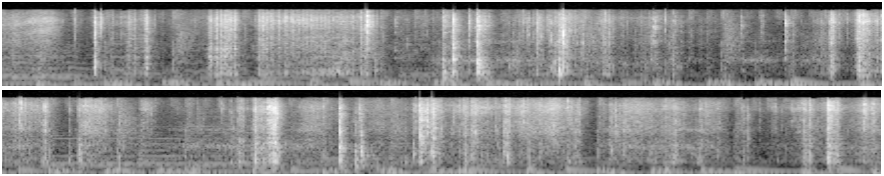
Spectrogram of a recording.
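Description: Background music, with a utility knife slicing packing tape and cardboard flaps scraping and creasing as a box is opened, heard as a run of short sharp cuts and scrapes.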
